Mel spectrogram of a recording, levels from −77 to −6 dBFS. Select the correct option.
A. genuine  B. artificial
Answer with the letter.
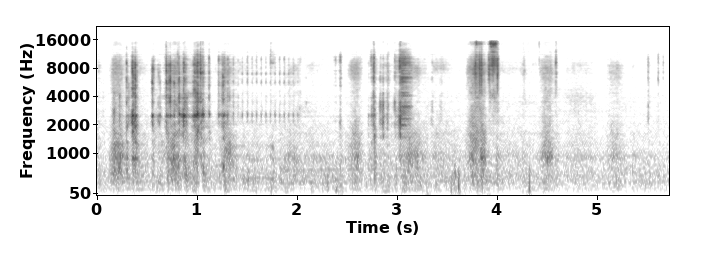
B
